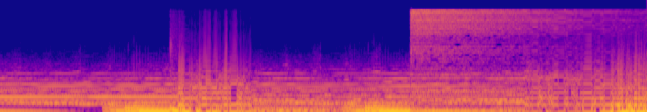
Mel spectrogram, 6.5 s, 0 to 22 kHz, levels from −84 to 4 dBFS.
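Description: A rigid, metallic buzz fixed near 200 Hz is heard from 1.80 to 2.53 s and again from 5.26 s to the end, most likely robotic sound from repeated short buffers, with roughly 5 ms chunks looped in place of much of the real signal.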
